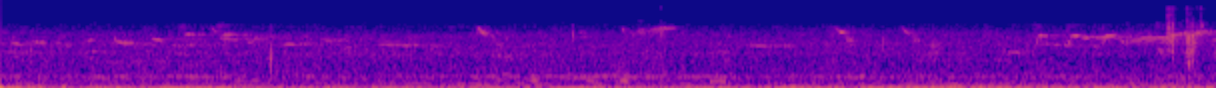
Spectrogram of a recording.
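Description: Faint outdoor birdsong: scattered short chirps and whistles, more of them close together near the end, over a low steady rumble.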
